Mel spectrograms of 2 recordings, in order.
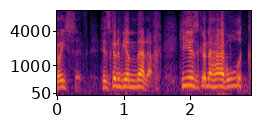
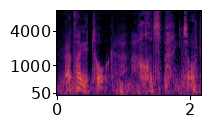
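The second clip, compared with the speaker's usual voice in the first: barely audible, dropping into a whisper; hushed, disapproving aside to oneself; muttered inner thought; 6 semitones lower, 19 dB quieter than usual. Retold or imitated. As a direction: mutter it under your breath. Voicing rav's private disapproving thought.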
